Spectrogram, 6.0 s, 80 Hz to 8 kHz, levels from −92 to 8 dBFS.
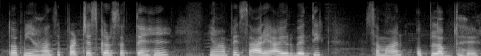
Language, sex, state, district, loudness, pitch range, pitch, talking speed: Hindi, female, Bihar, Darbhanga, -21 LUFS, 250-290 Hz, 270 Hz, 140 wpm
